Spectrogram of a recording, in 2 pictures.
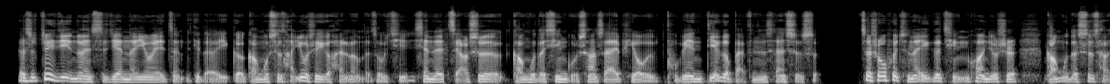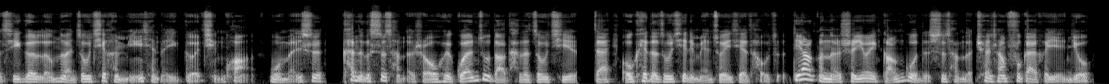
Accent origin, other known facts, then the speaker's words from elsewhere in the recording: Henan, China; moved away as an adult; also born or lived in Zhengzhou / Guangzhou; now in Beijing, China; 我是河南农村的嘛，河南驻马店的，八岁的时候我们村里才通电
